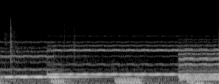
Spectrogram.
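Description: Lounge organ music played from a vinyl LP: held organ chords over a bass line that pulses about twice a second, with a change of chord about half a second in.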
